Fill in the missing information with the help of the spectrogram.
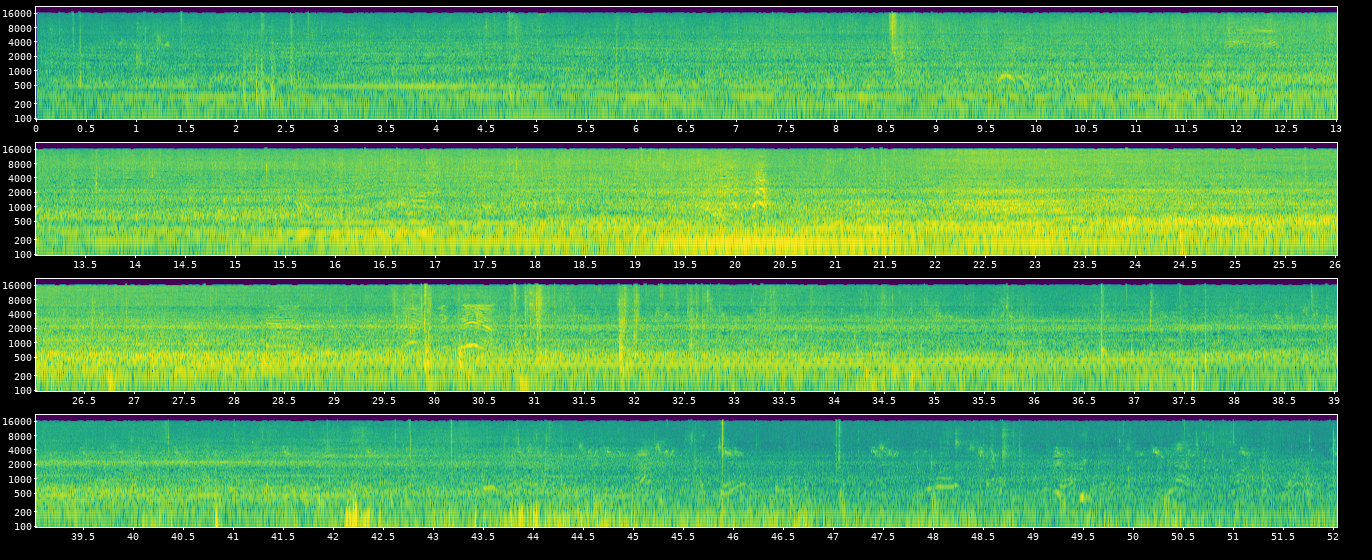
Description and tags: Boat Passing By The Dock
I was standing on the dock of our marina and recorded this small boat passing by. Recorded with my Sony stereo recorder.
Boat, Passing, Stereo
